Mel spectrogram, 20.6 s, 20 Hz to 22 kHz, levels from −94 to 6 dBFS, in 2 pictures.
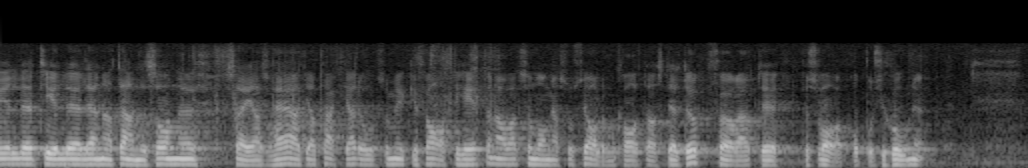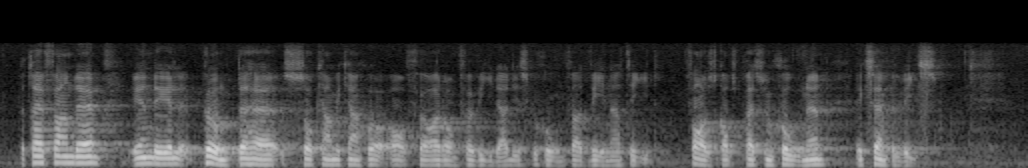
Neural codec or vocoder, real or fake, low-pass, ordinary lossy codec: none; real; none; none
